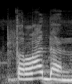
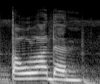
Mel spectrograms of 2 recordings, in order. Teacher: proses perubahan bunyi vokal tunggal menjadi vokal rangkap secara berurutan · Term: diftonisasi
